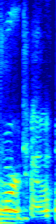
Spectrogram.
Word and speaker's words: Laborteaux: That, I mean, here in Louisiana, that T-E-A-U-X is pronounced toe. – So it's labor like toe. – Laborto or something like that. – Laborto.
